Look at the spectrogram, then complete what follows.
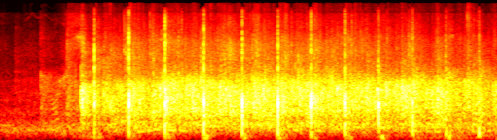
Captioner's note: applause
